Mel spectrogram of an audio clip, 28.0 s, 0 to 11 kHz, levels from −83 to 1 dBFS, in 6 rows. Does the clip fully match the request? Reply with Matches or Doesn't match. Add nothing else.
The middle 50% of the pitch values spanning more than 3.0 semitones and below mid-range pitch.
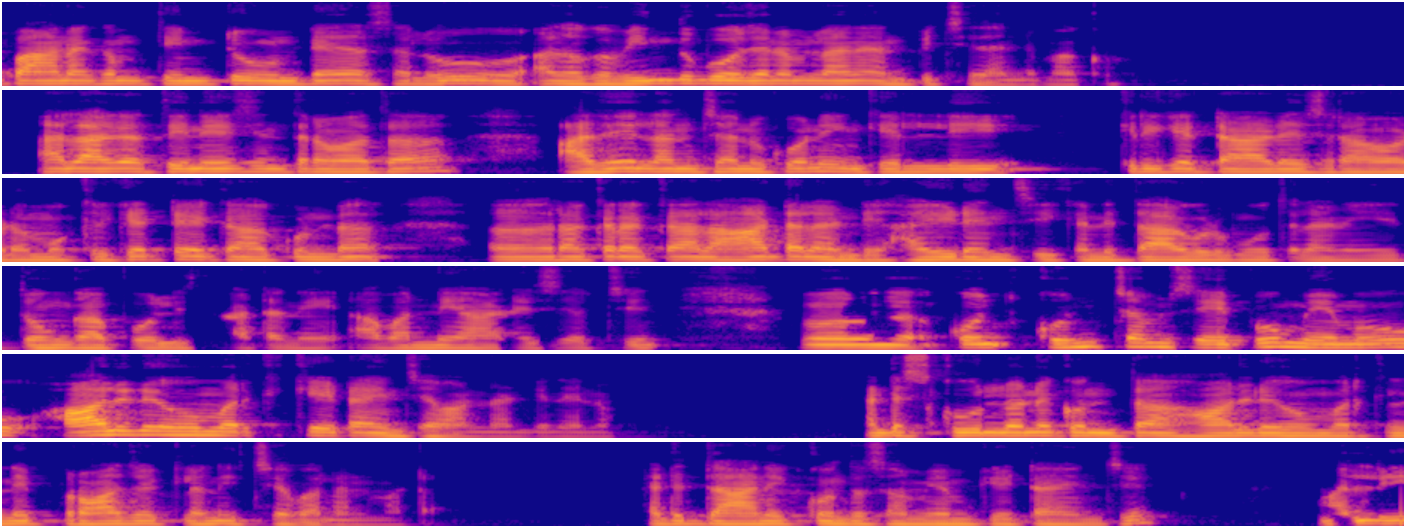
Doesn't match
